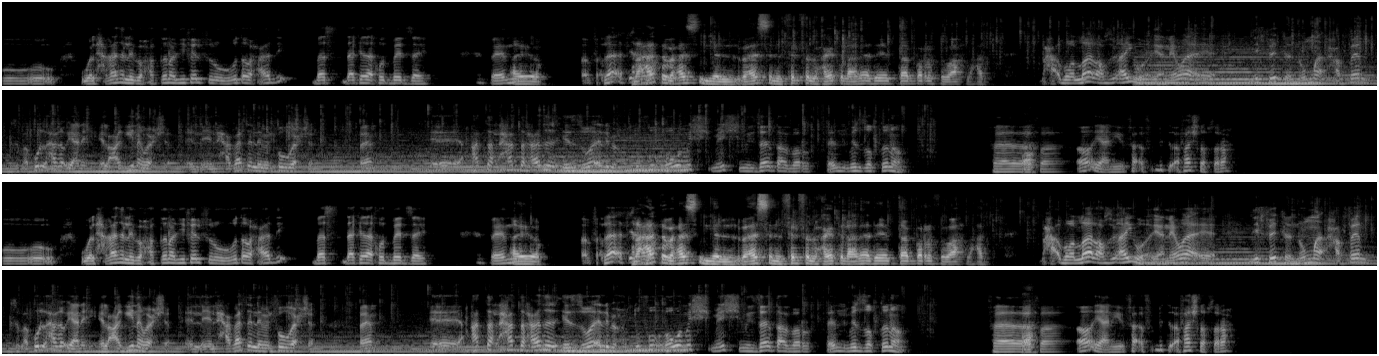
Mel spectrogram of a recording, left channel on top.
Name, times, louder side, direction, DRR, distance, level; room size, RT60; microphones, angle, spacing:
voice 1, 0.0-4.3 4.7-5.2 5.8-6.7 10.4-12.2 12.5-16.9 17.3-17.6 18.0-22.8 23.6-26.1, right 4 dB, 30° right, 0.6 m, -30 dB
voice 2, 5.1-5.4 6.3-9.9 23.9-24.1, right 5 dB, 85° right, 1.0 m, -25 dB
sound 1, 7.0-23.1, left 3 dB, 5° left, 2.5 m, -51 dB
sound 2, 11.3-20.6, left 1 dB, 35° left, 0.7 m, -34 dB
7.4 x 3.9 x 4.4 m
head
